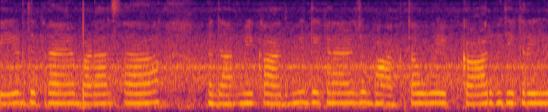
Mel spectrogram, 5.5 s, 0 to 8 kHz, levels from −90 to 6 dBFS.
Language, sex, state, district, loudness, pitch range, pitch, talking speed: Hindi, female, Chhattisgarh, Balrampur, -16 LUFS, 250-260 Hz, 255 Hz, 240 wpm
